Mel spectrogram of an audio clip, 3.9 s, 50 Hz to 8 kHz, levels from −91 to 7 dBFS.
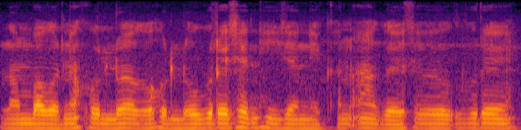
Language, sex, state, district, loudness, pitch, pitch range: Chakma, male, Tripura, Dhalai, -17 LUFS, 105 Hz, 100-105 Hz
